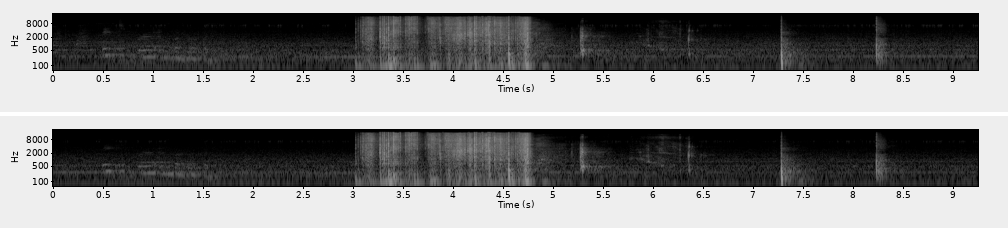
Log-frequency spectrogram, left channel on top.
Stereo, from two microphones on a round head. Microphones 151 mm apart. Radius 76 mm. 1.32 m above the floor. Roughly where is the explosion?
Centre.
